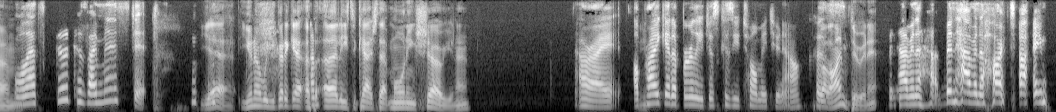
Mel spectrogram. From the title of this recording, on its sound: THE CALL IN SHOW!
